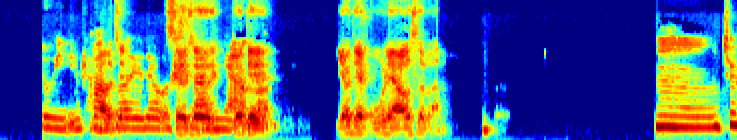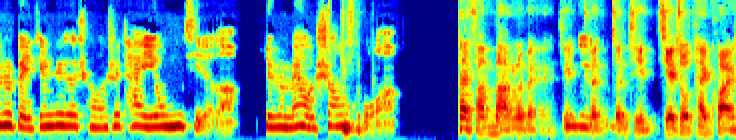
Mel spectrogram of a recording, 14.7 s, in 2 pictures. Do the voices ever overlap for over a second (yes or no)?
yes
